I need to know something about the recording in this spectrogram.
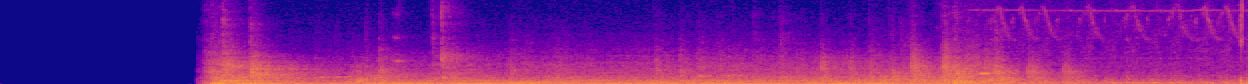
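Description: A heavy metal lift rumbles and clanks as it moves.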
